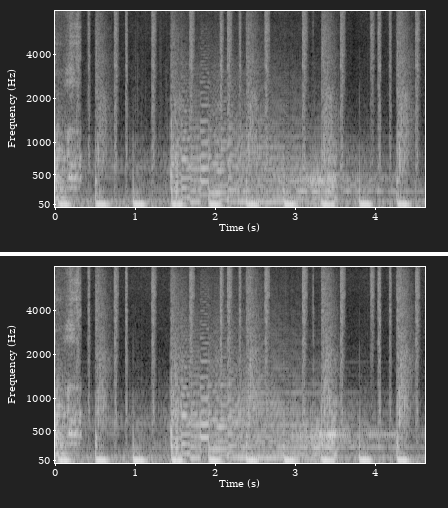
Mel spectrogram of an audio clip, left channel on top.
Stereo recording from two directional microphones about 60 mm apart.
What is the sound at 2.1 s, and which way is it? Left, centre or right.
Music, centre.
